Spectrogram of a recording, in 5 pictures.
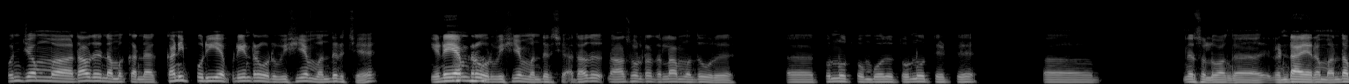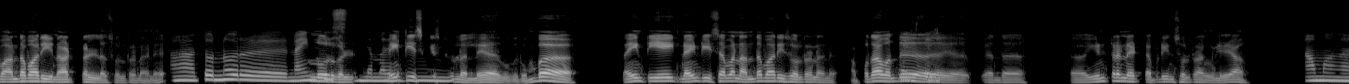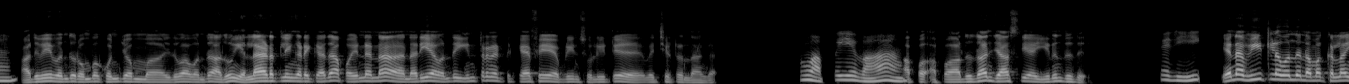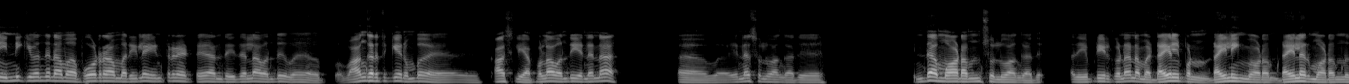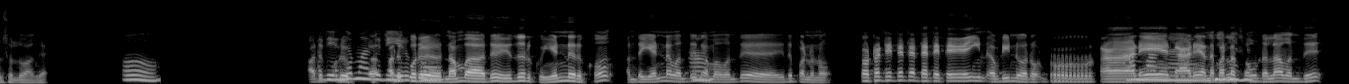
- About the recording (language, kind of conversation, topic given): Tamil, podcast, நீங்கள் கிடைக்கும் தகவல் உண்மையா என்பதை எப்படிச் சரிபார்க்கிறீர்கள்?
- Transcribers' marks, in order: laugh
